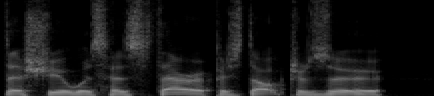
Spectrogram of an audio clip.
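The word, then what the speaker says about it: Xu: Zhu, if I'm pronouncing that correctly. It's X-U, Zhu. Yeah, I'll go with Zhu.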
